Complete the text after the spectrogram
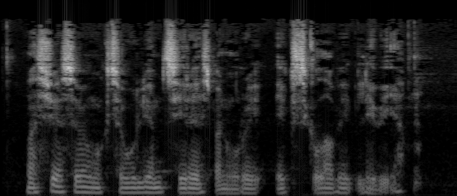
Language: Georgian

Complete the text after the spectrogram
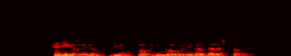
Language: Italian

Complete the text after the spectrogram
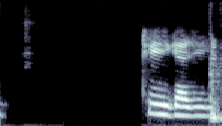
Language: Punjabi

